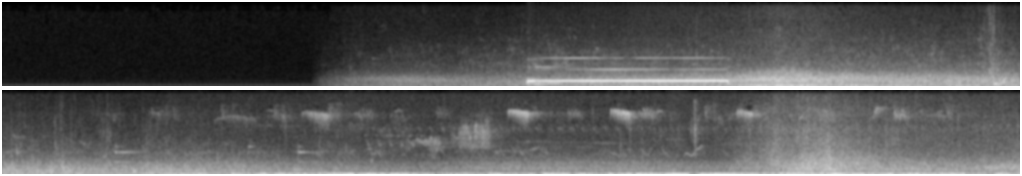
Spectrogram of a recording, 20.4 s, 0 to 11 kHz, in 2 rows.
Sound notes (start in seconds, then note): 5.2 fog signal blowing; 9.3 wind blowing; 13.6 waves lapping; 17.7 waves crashing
